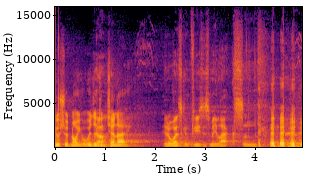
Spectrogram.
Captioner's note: both laugh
